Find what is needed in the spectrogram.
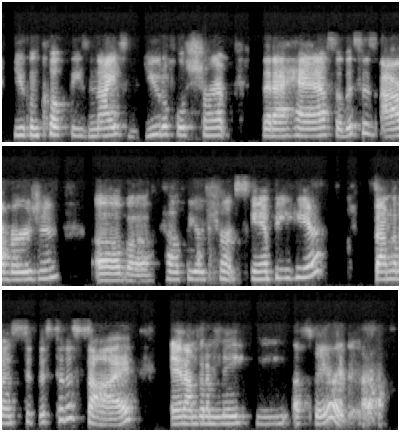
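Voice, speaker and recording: A woman's animated, fairly high voice at a moderate pace, with ordinary pitch variation. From New Jersey. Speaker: pharmacist and cooking show host. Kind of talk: live cooking tutorial. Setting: livestream.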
